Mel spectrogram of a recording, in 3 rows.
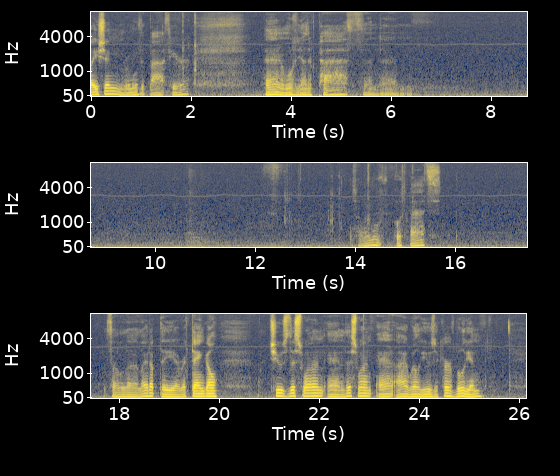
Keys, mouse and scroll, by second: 1.0 click, 2.5 Delete, 3.7 click, 5.1 Delete, 6.8 click, 7.7 click, 11.1 click, 13.8 shift+click, 15.0 Delete, 17.9 click, 18.7 click, 20.4 click, 22.4 shift+click, 24.4 click.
